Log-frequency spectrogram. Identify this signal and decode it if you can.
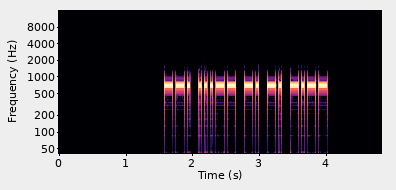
Morse code, heard as a keyed tone, about 27 wpm, 690 Hz. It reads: G3NNY
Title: DXCC-100 Call Signs - 5 Characters - 28wpm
